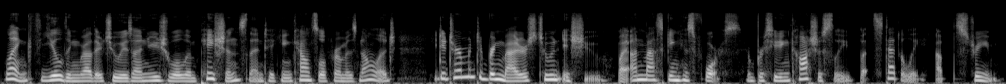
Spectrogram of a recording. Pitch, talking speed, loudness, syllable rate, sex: 185 Hz, 205 wpm, -19 LUFS, 6.2 syllables/s, female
